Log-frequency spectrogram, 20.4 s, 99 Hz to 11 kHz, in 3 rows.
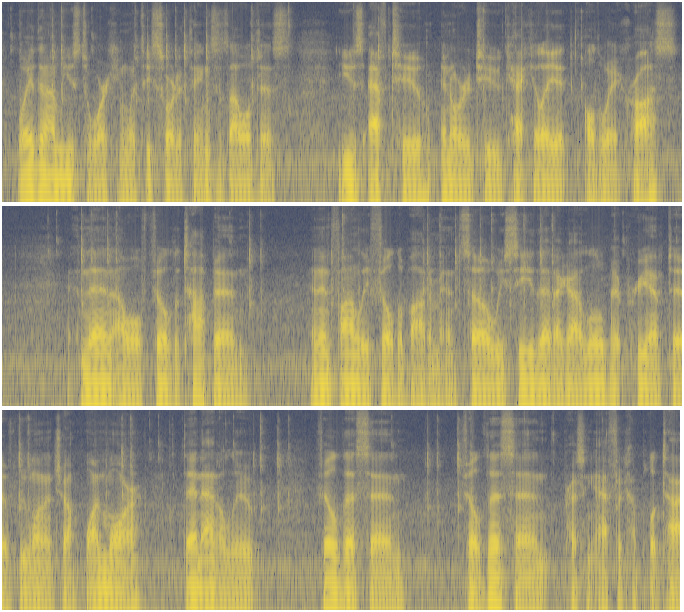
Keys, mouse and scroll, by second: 0.5-2.3 typing, 0.7 click, 0.8 click, 2.8 middle click, 3.7 f, 4.7 ctrl+r, 5.0 ctrl+click, 5.2 right click, 5.6 ctrl+r, 6.3 right click, 6.4 right click, 7.2 click, 7.5 f, 7.8 f, 8.9 click, 9.2 f, 10.0 ctrl+z, 10.8 scroll up 1, 11.0 ctrl+z, 12.9 click, 13.7 click, 13.7 f, 14.4 scroll down 1, 14.7 r, 15.1 click, 15.3 right click, 15.8 click, 16.1 f, 16.3 f, 16.7-17.3 scroll up 1, 17.3 click, 17.8 f, 18.1 f, 18.4-18.8 scroll down 1, 18.8 middle click, 19.0 middle click, 19.2 scroll down 1, 19.6-20.3 middle drag.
